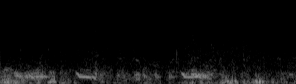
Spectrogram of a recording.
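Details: Kept domestic pigeons cooing clearly: three distinct throaty, bending coos about a second apart, each dipping in pitch, with soft low thuds between them.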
